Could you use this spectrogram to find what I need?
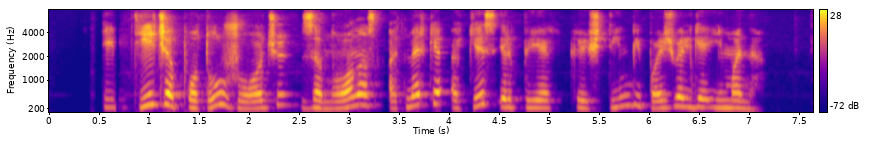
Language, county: Lithuanian, Klaipėda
